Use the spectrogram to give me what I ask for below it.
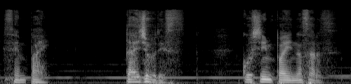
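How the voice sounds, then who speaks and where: A man's voice: lowish voice, steady tone, moderate pace, slight background noise, natural voice. A man voicing an earnest junior onmyoji apprentice in a game, with polite, theatrical, old-fashioned speech. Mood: determined. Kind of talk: game dialogue read in character. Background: game music.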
